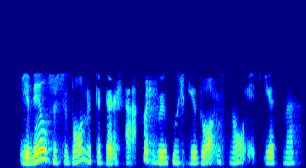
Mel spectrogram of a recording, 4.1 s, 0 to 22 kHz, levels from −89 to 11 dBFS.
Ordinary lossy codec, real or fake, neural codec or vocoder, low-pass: AAC, 16 kbps; fake; autoencoder, 22.05 kHz, a latent of 192 numbers a frame, VITS, trained on one speaker; 3.6 kHz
